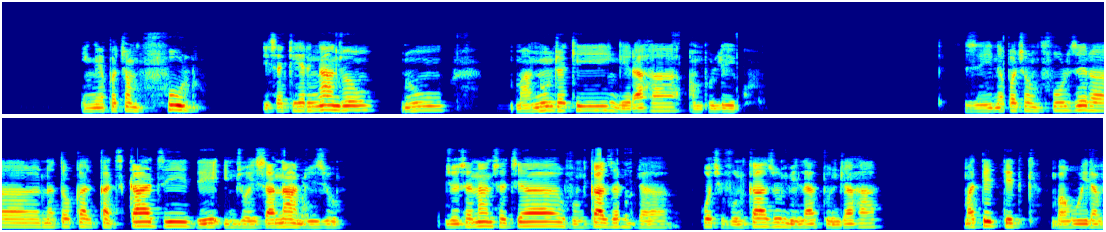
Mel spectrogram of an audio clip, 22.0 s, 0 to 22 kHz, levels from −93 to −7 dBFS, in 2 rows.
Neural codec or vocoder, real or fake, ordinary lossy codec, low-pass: none; real; none; 7.2 kHz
